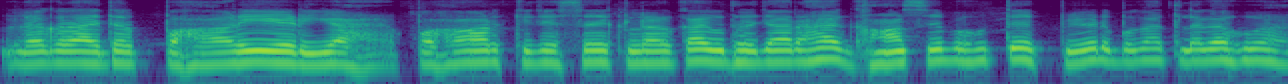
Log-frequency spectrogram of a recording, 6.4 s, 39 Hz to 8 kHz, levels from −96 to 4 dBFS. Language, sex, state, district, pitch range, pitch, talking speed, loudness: Hindi, male, Bihar, Jahanabad, 155-175 Hz, 160 Hz, 225 wpm, -22 LUFS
